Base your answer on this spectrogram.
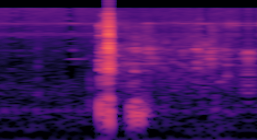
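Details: An American alligator head-slaps one morning at Circle B Bar Reserve amid feeding gators: one sharp, cracking smack on the water, then a duller splash a split second later, over quiet background.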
